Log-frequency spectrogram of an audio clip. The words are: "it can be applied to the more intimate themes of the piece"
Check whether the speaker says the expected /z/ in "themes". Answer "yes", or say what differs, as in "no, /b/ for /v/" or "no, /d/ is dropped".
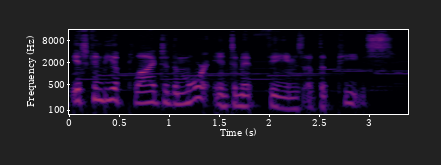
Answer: yes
